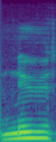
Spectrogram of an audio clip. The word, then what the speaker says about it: Nud: On the right side, at the top, we've got Isabelle, Allan, and Nud there. That's a Welsh name. I think it's pronounced more like nude, but that's fine.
